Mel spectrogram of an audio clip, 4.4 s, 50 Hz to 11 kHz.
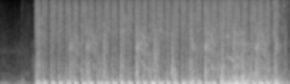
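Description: Sustained automatic fire from a 416C rifle in the shooter game Contract Wars, a loud rapid burst of evenly spaced shots starting abruptly after a brief pause and continuing without a break.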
